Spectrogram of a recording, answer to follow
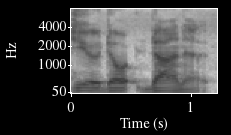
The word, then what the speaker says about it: Giordano: Ivy and the owner, Mike Giordano. I said it right. Yes. Giordano.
